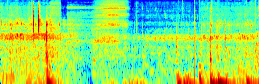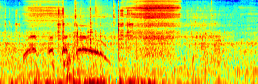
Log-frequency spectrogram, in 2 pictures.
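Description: Scuba breathing heard underwater: the regulator hissing and bursts of exhaust bubbles, over a low rumble of water moving past the camera from a few seconds in. In the second half, a few muffled voice sounds come through a regulator, along with a few sharp clicks.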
